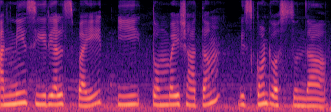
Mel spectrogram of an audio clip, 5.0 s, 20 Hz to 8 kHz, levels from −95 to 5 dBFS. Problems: constant background noise, background conversations at intervals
